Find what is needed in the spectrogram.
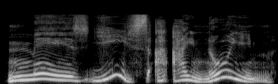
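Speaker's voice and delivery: a Frenchman eagerly agreeing; French accent. Acted. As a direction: foreign guest answering the host in French accent. Foreigner answering.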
